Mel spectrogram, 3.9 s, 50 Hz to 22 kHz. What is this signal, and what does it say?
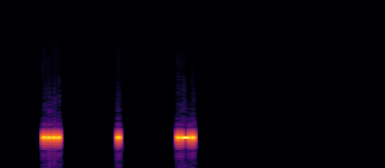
Morse code, heard as a keyed tone, about 48 wpm, spaced as for 14 wpm, 690 Hz. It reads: HER
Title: 8x Character Spacing - Top 300 Words - 50wpm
